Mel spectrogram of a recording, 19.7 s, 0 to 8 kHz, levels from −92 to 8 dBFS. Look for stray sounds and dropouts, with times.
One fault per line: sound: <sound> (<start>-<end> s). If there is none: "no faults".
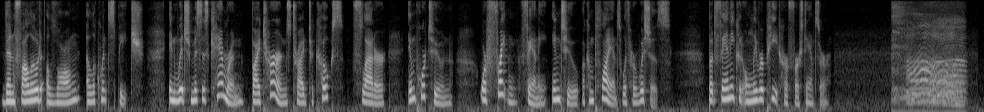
sound: breath (17.8-19.4 s)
